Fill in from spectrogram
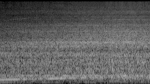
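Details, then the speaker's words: Panson 2.5 L 4,500 W blender after cleaning the dirty commutator and carbon brush dust that caused burning smell and no rotation: steady even high-pitched whir, no crackle or speed dips; speed control works and the motor runs normally. "ครับตัวเร่งปรับระดับSpeedก็ใช้ได้ปกตินะครับใช้ได้เลยครับ"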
